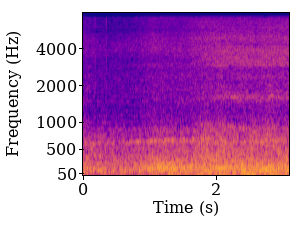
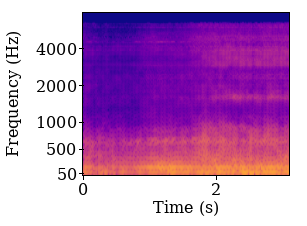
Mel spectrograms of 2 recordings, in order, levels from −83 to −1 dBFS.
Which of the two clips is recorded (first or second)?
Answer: first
